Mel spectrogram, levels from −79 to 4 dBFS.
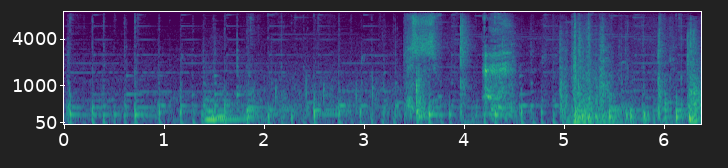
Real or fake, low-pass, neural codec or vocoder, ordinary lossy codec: real; none; none; none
